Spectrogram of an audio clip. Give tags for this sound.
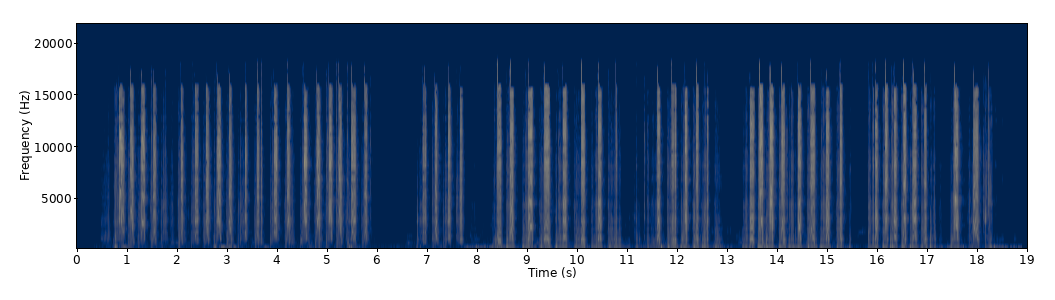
Quick; Squeak

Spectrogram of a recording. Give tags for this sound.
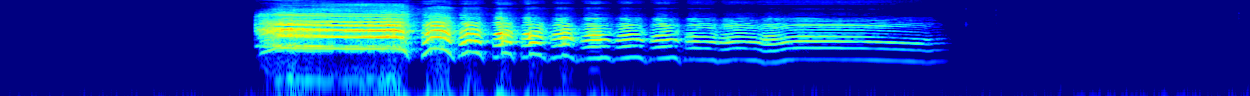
single; laugh; solo; evil; male; cackle

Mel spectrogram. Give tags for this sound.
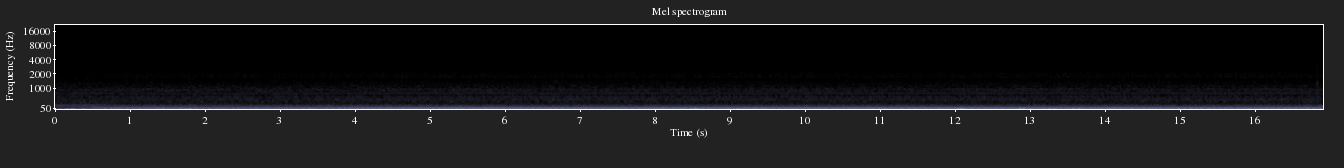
outdoor; air; Sound

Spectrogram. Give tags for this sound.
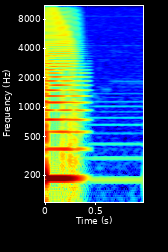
synth; multi; sample; bass

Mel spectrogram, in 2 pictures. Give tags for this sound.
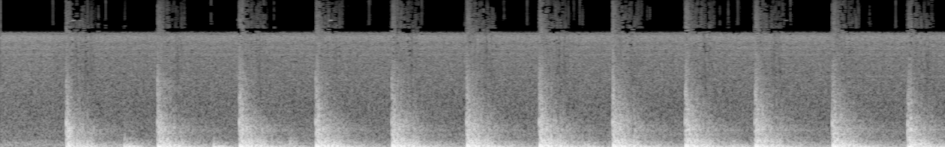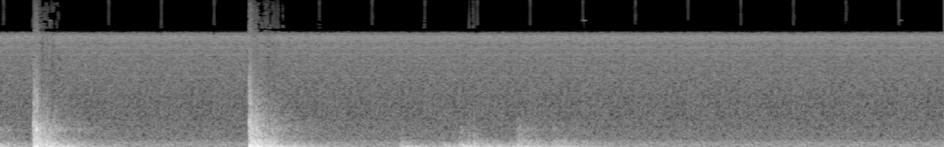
bully; bullying; drama; hard; horror; horror-effects; horror-fx; suspense; terrifying; terror; thrill

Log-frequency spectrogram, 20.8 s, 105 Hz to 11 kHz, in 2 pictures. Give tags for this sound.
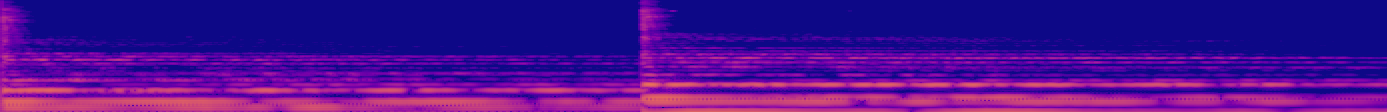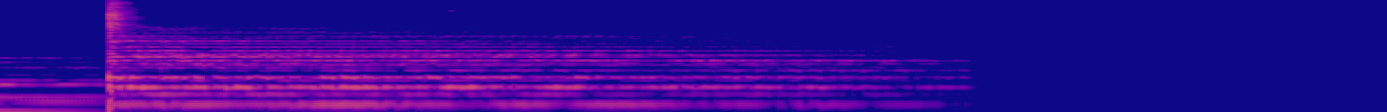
150bpm; electronic; string; synthesizer

